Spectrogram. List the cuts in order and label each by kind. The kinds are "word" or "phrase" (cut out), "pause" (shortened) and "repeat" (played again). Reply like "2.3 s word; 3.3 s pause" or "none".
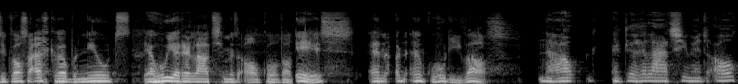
1.4 s word; 2.9 s word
